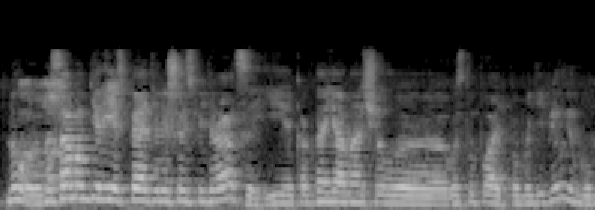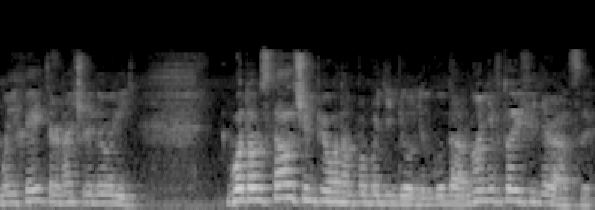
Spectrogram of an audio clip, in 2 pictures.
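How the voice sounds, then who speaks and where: A man's voice: fairly high pitch, moderate pace, a little mellow. A bodybuilding coach, slightly ill and coughing now and then, telling his story in casual livestream chat. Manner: earnest, storytelling, clears throat and coughs. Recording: echoey room, far from mic, dull.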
